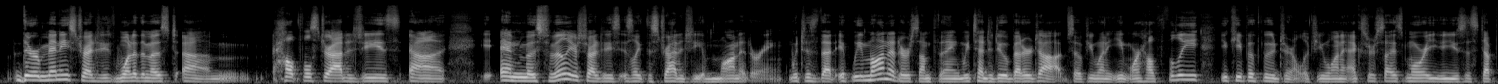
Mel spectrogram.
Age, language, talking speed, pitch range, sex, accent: 40-59, English, 235 wpm, 135-165 Hz, female, American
